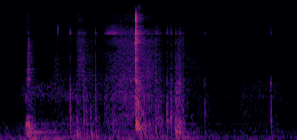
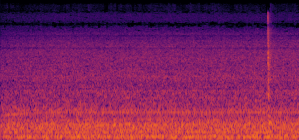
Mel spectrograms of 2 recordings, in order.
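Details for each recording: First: HVAC air handler on a no-cool call with the indoor coil frozen, replaced universal blower motor: one soft relay click, then no blower spin-up; control board not powering the motor. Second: Furnace indoor blower starting on a cooling call (R to Y jumped) after a failed blower relay on the old control board was diagnosed; steady airflow rush with a smooth low motor hum, no knocks or squeal, easing off at the end; normal blower operation.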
